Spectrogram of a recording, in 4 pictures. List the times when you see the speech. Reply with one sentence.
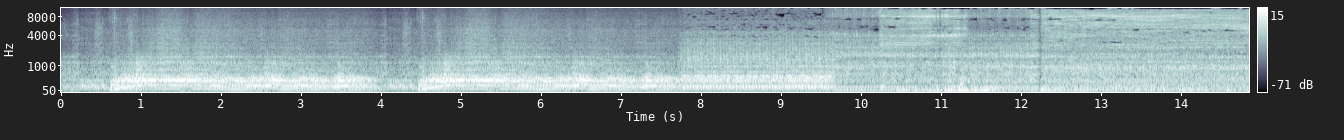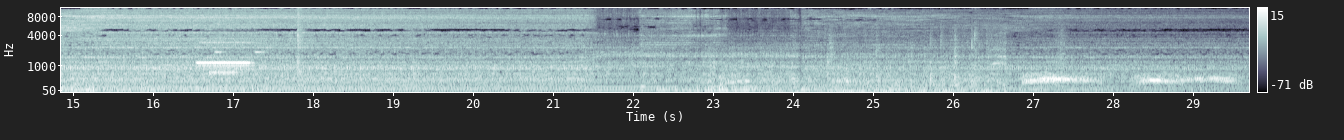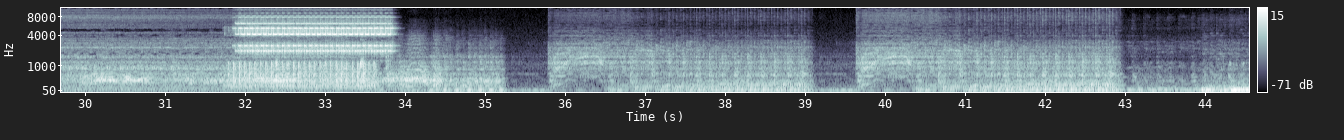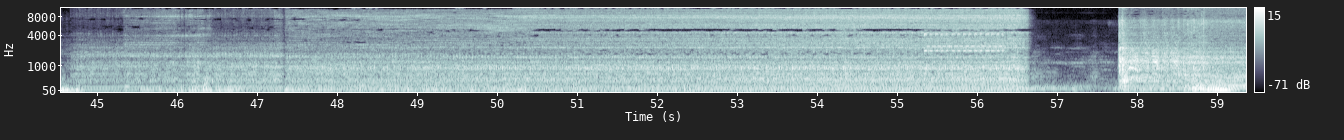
You can't hear the speech here.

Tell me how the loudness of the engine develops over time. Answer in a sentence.
The loudness of the engine goes down, then up.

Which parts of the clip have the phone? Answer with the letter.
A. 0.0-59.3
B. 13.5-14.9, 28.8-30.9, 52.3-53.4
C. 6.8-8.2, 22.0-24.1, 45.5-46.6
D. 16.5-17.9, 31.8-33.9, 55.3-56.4
D.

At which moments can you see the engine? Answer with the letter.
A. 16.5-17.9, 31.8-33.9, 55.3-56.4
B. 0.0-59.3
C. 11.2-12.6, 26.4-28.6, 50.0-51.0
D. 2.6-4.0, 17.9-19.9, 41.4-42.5
B.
